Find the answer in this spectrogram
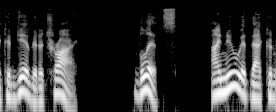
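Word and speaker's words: Blitzø: Hello, I'm Blitz. The O is silent.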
